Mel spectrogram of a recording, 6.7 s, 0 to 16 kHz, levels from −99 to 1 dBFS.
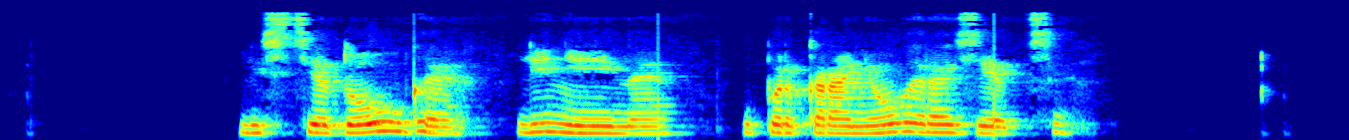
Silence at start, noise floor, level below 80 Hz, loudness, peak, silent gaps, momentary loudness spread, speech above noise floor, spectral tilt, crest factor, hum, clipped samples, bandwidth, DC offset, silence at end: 1.2 s; under -90 dBFS; -72 dBFS; -21 LUFS; -6 dBFS; none; 16 LU; over 69 dB; -5.5 dB/octave; 18 dB; none; under 0.1%; 11.5 kHz; under 0.1%; 1.4 s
